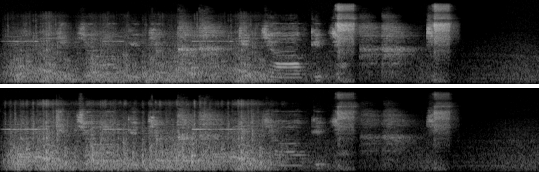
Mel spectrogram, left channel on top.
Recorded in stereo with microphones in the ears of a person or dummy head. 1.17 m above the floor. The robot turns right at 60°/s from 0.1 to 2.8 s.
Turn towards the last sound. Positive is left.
turn(degrees=20)  # may be behind; listen again after turning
